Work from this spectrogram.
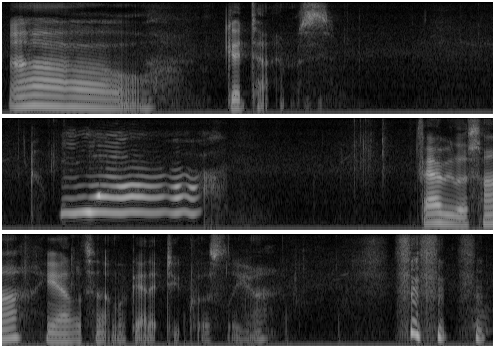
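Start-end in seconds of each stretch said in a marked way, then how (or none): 4.1-5.2 very high squeaky wah; a tiny high cartoon squeak. Silly exclamation.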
